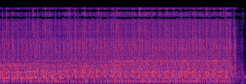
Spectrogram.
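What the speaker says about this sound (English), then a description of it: "Scribbly stitching on the edges of the leaves." A sewing machine with a free motion foot stitches scribbly lines along the edges of fabric leaves, a quiet, fast and steady needle chatter that runs continuously before stopping at the end.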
